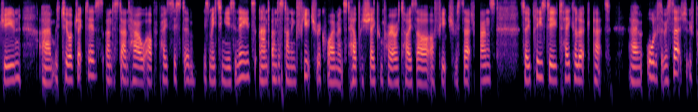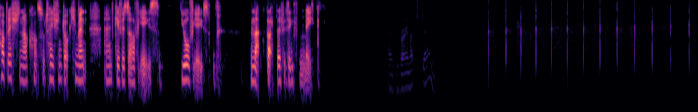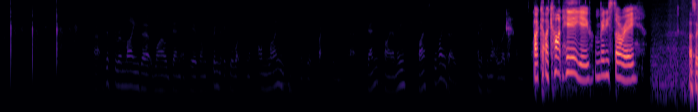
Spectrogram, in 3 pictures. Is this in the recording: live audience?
yes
